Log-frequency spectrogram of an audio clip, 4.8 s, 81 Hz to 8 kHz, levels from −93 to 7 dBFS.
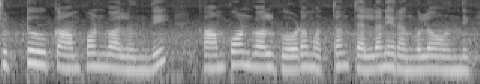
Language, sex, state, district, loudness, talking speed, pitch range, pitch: Telugu, female, Telangana, Hyderabad, -15 LUFS, 135 wpm, 190-220 Hz, 200 Hz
